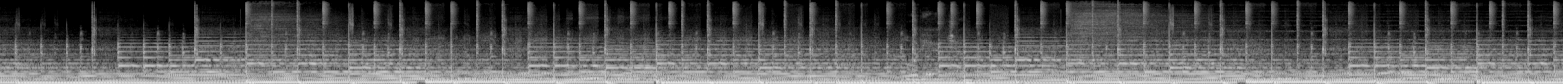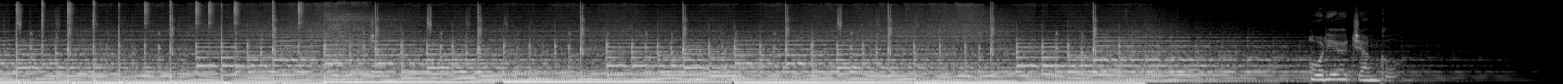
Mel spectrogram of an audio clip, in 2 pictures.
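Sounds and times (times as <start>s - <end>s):
inspiring background piano music: 0.0s - 28.7s.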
